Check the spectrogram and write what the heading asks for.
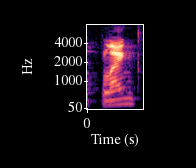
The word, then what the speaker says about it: Planck: disebutnya adalah konstanta Planck ini kadang-kadang disebut nya peleng Tapi saya lebih suka membacanya plang karena kalau prank itu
